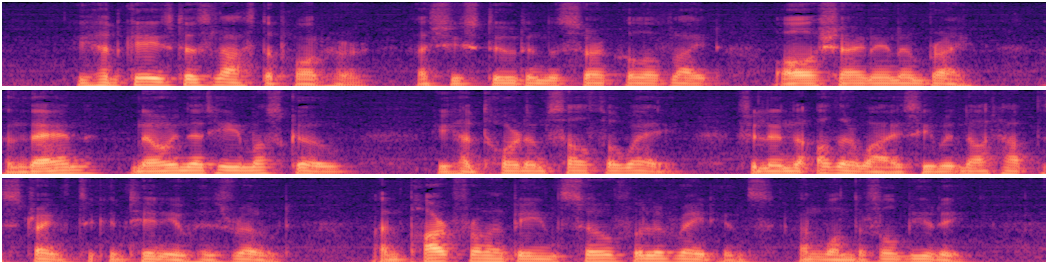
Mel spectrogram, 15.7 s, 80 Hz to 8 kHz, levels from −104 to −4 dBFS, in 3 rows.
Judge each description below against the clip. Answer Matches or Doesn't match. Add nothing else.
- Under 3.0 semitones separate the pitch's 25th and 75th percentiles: Matches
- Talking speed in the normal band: Doesn't match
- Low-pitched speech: Matches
